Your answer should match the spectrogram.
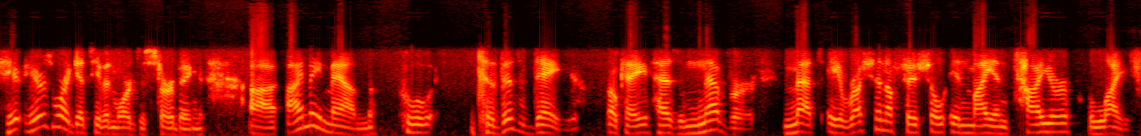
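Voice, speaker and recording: A man's voice: medium pitch, animated, measured pace, no echo. Man, guest, urgent, insistent, mid voice, dry, tinny phone line. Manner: urgent, insistent, repeats "okay?". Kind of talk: interview talk.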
